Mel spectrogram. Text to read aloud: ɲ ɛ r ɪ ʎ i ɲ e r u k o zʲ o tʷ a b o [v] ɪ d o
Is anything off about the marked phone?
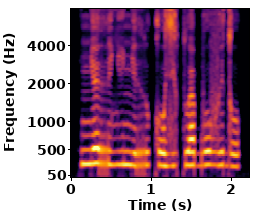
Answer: no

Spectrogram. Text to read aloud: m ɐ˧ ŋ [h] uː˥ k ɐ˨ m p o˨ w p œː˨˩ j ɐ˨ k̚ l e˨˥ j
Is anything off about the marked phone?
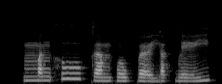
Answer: no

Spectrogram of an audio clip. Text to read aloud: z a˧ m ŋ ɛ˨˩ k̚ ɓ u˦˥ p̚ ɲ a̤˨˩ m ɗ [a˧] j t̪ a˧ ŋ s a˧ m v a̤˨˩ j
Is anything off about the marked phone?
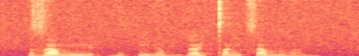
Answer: no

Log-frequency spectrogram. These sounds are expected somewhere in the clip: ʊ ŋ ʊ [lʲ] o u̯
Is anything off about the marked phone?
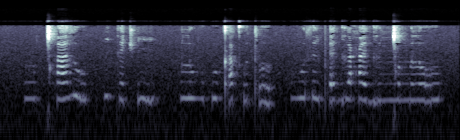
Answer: yes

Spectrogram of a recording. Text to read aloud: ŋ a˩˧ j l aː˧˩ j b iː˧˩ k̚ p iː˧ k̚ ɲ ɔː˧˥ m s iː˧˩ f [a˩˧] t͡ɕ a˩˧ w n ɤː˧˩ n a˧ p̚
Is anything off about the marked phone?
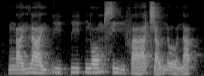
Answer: yes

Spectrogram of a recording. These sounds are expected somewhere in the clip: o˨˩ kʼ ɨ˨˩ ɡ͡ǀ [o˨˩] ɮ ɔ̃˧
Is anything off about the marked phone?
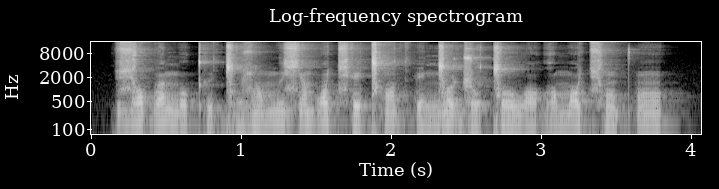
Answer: no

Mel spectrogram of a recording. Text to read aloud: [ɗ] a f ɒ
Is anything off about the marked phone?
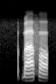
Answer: yes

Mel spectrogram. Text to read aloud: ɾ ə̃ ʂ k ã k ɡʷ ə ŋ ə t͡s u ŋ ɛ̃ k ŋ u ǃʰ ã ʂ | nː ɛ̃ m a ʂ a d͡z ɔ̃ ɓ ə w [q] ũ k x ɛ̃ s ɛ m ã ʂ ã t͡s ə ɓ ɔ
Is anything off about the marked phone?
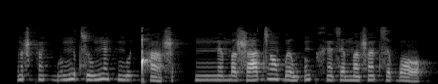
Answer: yes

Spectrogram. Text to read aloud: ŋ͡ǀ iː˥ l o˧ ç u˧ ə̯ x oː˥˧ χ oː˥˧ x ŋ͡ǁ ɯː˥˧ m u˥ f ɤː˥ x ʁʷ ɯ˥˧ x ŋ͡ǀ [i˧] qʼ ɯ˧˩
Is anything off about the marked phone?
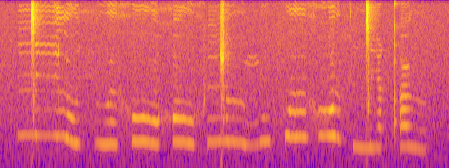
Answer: no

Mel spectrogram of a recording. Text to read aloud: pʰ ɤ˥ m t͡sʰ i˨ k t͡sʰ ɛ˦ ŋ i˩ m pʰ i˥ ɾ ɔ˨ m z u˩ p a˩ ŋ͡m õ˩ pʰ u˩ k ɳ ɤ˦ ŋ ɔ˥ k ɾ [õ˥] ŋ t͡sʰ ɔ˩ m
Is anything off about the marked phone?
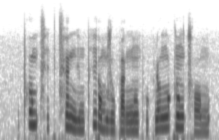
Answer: no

